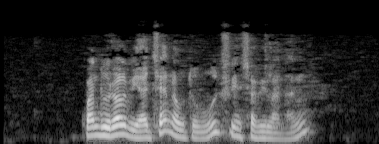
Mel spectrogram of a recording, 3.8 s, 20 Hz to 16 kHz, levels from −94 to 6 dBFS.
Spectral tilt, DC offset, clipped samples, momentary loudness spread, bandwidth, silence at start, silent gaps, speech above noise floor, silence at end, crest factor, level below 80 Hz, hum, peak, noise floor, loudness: -6.5 dB/octave; under 0.1%; under 0.1%; 15 LU; 9.2 kHz; 0.85 s; none; 49 dB; 0.7 s; 18 dB; -64 dBFS; none; -2 dBFS; -67 dBFS; -18 LUFS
